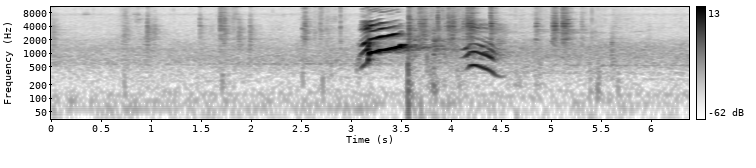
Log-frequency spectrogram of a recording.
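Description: A girl's high, loud yelp rising sharply in pitch about three seconds in, then a shorter cry falling in pitch, as she bounces up off a trampoline and comes down. Faint taps and creaks from the bouncing come before.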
